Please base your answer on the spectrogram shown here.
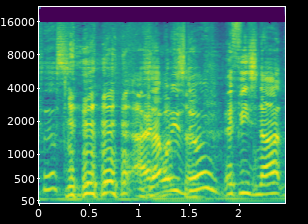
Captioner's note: laughs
